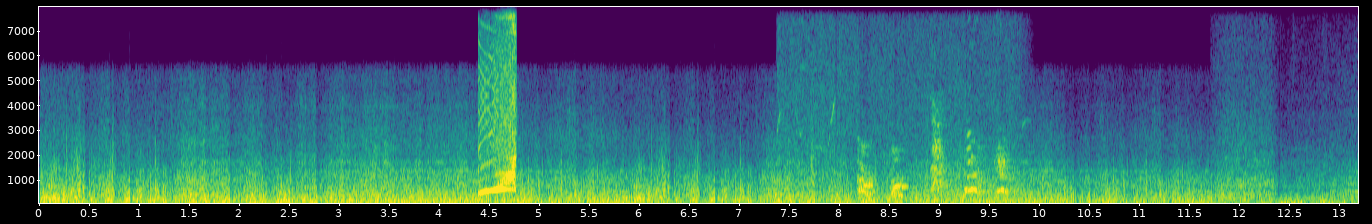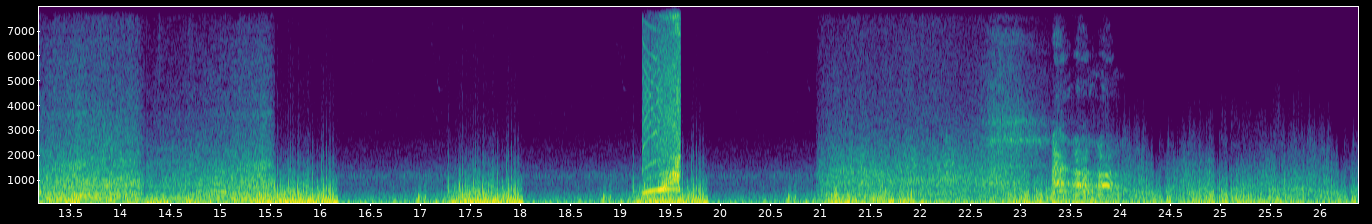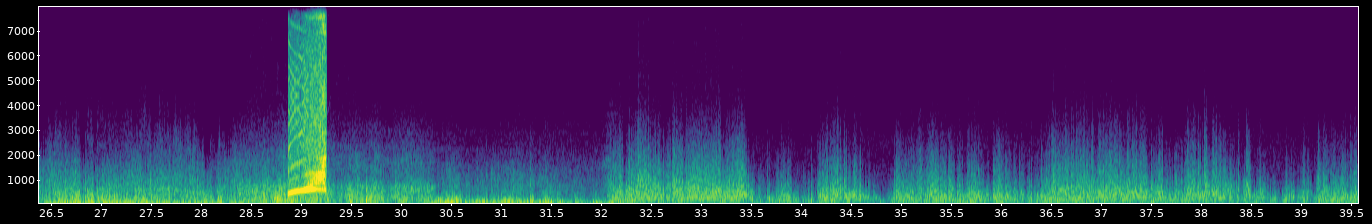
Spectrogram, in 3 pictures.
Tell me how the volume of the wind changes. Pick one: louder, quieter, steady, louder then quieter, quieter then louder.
quieter.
